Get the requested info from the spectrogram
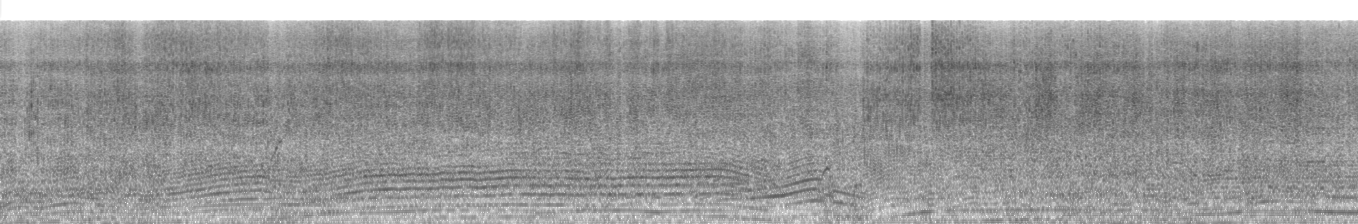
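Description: Several compact cars' engines revving hard, their pitch climbing and falling again and again as the cars drive and ram in a demolition derby, over a constant din of other engines. One engine drops sharply and climbs back up about eight seconds in.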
